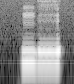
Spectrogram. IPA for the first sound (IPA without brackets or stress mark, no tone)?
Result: ŋ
